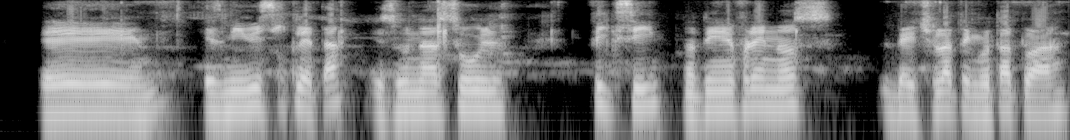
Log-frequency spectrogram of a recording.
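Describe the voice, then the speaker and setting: The sound is dry and close with no echo as a man with an ordinary speaking voice talks at medium pitch with fairly even intonation. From Colombia, Bogotá. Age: 20s. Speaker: travel and local history vlogger. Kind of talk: vlog presentation to camera. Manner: casual, conversational.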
